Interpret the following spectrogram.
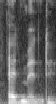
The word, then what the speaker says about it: Edmund: And the name of the company is Edmund. Edmund. Edmund. You know, like there's a name of guy, Edward. Edward. Ed- Ed- but it's not Edward, it's Edmund. Edmund. So, don't say Ed-mund. Ed-mund. Because O doesn't have a stress. So, you wouldn't say Ed-mund, but it's more like Edmund.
